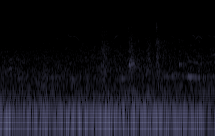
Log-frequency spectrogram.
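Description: Faint outdoor ambience with a steady low rumble and a few light knocks a little after a second in.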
